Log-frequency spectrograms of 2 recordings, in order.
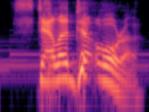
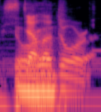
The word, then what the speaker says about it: Stella Dora: such as Daisy May Stella Deora I think I said it wrong Stella Dora Stella Dora that's what it is Stella Dora Mama sass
